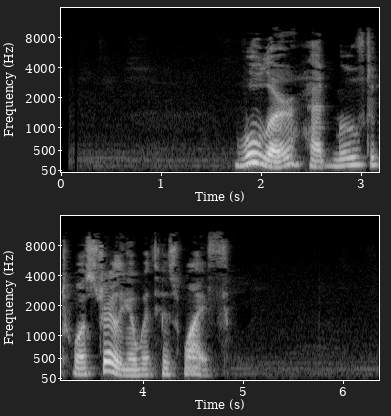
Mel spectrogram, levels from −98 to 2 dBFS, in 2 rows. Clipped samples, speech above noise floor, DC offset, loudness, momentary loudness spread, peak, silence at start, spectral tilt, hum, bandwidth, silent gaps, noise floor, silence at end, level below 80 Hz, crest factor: under 0.1%; 43 dB; under 0.1%; -22 LUFS; 12 LU; -4 dBFS; 1.75 s; -6 dB/octave; none; 10.5 kHz; none; -64 dBFS; 1.5 s; -72 dBFS; 20 dB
